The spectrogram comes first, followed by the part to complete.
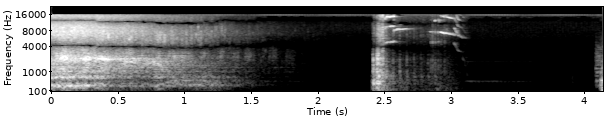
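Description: Cartoon sound effects: a loud rushing, clattering noise that dies away within about a second and a half. After a silence comes a short whoosh with squeaky rising and falling glides.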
